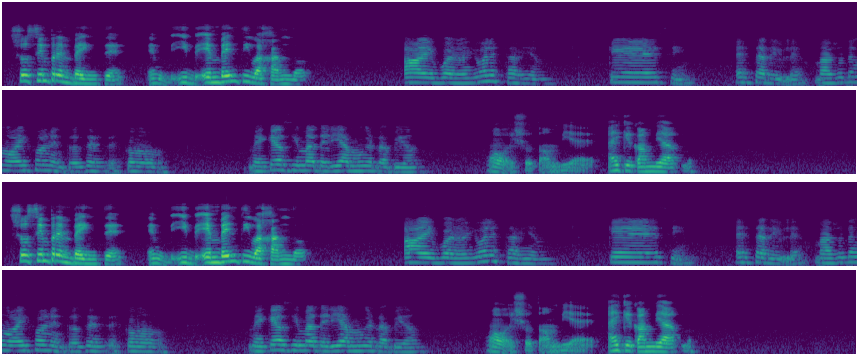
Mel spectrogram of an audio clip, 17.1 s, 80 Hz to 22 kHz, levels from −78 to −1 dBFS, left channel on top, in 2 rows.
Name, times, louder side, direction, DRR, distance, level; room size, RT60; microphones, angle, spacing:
voice 1, 0.1-3.0 13.4-15.5, right 2 dB, 20° right, 0.3 m, -29 dB
voice 2, 4.0-5.5 6.1-6.9 7.3-10.2 11.0-12.7, right 1 dB, 5° right, 0.9 m, -39 dB
3.6 x 2.0 x 3.2 m
head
